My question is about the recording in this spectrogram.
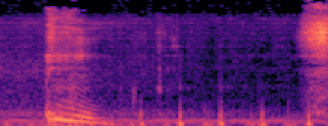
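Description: Sound-effect vehicle engine idling with a steady low hum and regular throbbing pulses. About half a second in comes a brief tone that falls in pitch.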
